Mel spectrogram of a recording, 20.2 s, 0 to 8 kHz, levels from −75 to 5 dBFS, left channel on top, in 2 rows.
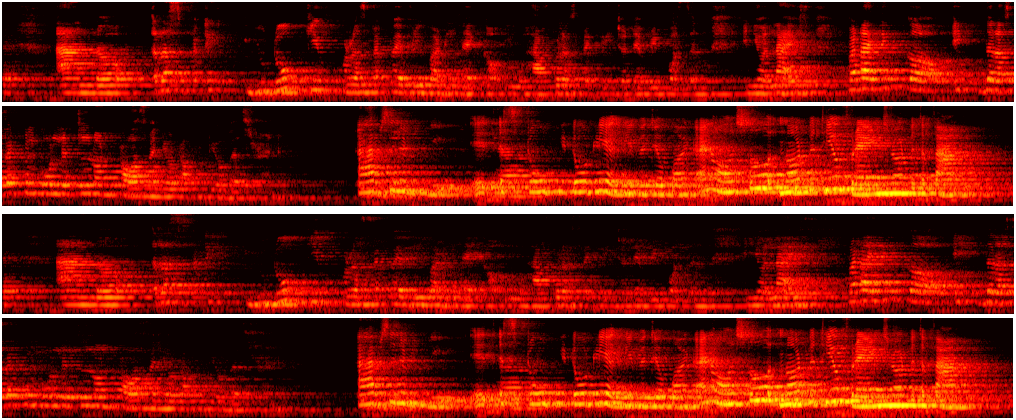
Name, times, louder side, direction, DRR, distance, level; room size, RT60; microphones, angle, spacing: voice 1, 0.0-12.9 13.7-14.1 15.0-15.5, left 2 dB, 75° left, 2 dB, 2.8 m, -35 dB
voice 2, 13.7-15.0 15.4-19.6, right 1 dB, 5° right, -1 dB, 3.3 m, -23 dB
22.0 x 17.0 x 7.9 m, 2.1 s
head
